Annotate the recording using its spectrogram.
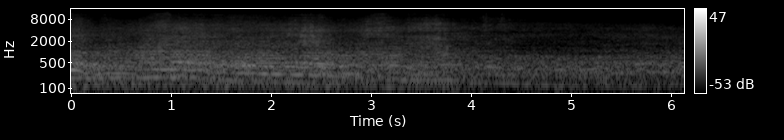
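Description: A pack of limited late model dirt-track race cars running at speed, several V8 engines heard at once with pitches rising and falling as they go through the turns. Louder for the first few seconds, then fading as the field moves away.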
